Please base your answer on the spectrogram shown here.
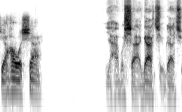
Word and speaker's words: Yahweh: um in the scriptures, and it's pronounced Yahweh.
